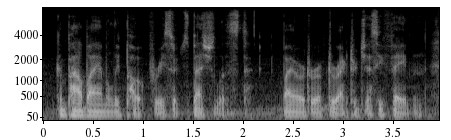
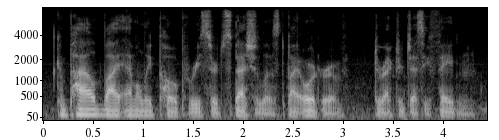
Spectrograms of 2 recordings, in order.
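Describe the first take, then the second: Both takes have the same delivery.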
